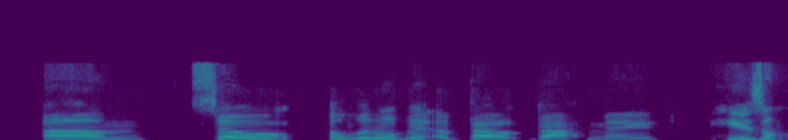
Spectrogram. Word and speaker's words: Baphomet: But speaking of gods, there is a statue of Baphomet, or Baphomet, however you want to pronounce it. I'm going to say Baphomet because it's originally a French word.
